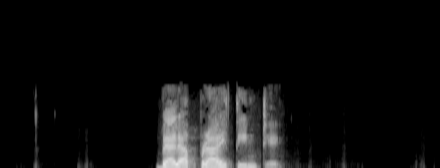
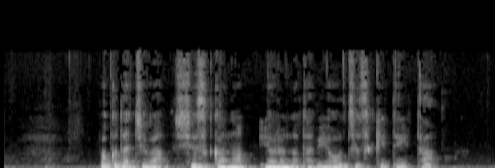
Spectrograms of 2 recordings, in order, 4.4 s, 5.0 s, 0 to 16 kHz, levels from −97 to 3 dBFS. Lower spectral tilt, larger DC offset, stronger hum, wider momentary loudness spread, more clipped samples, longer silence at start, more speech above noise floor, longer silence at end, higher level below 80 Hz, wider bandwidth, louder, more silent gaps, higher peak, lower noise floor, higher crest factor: second, -4.5 dB/octave vs -6.5 dB/octave; neither; neither; first, 17 LU vs 13 LU; neither; first, 1.55 s vs 1 s; first, 65 dB vs 31 dB; first, 1.65 s vs 0.6 s; second, -64 dBFS vs -56 dBFS; second, 8 kHz vs 11 kHz; first, -16 LUFS vs -25 LUFS; neither; first, -2 dBFS vs -12 dBFS; first, -81 dBFS vs -55 dBFS; first, 20 dB vs 14 dB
